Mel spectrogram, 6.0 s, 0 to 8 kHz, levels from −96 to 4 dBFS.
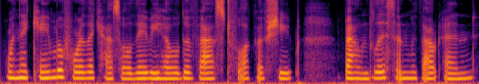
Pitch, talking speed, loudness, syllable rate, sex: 210 Hz, 170 wpm, -18 LUFS, 4.4 syllables/s, female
